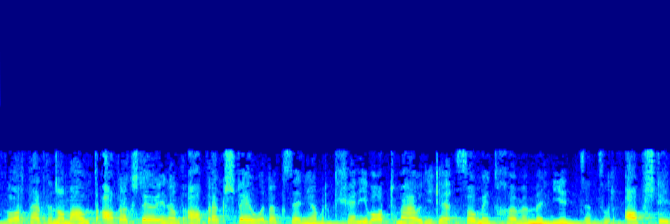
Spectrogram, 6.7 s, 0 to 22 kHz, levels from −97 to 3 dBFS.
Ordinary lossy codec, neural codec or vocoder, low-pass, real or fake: MP3, 32 kbps; codec, 16 kHz, 2 kbps, FunCodec, trained on Chinese and English, 25 frames a second; 7.2 kHz; fake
